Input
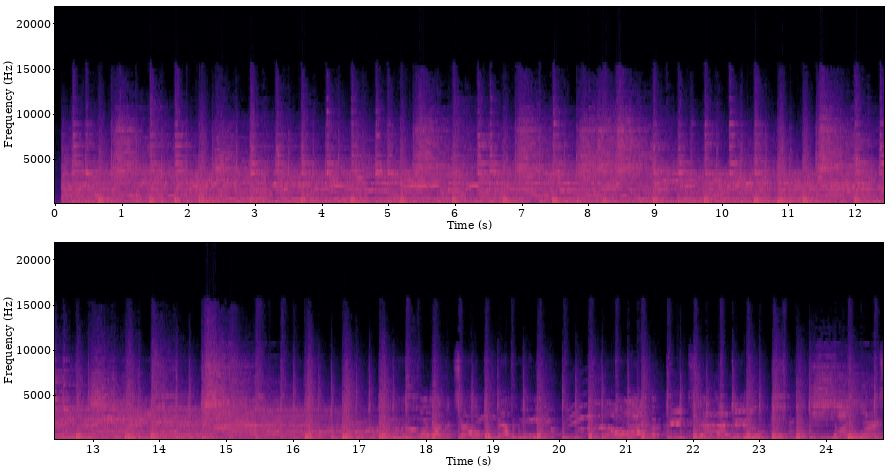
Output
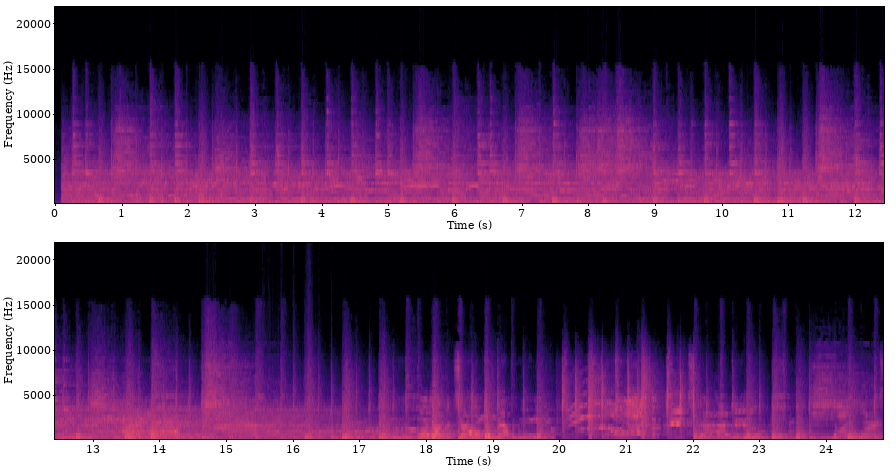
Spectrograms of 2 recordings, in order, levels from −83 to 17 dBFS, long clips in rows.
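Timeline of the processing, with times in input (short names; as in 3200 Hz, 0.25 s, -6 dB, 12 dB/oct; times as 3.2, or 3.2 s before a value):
13.45–14.31 bell 1000 Hz +7 dB 1.5 oct
15.54–16.59 hard clip -25 dBFS
17.88–19.19 gain +5.5 dB
19.95–22.03 weighting filter ITU-R 468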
